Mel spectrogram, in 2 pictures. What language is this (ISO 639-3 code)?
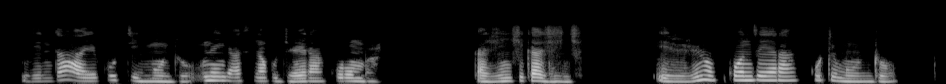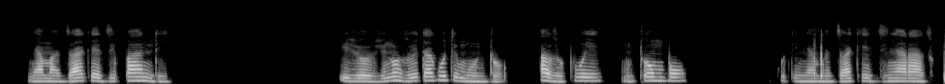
ndc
